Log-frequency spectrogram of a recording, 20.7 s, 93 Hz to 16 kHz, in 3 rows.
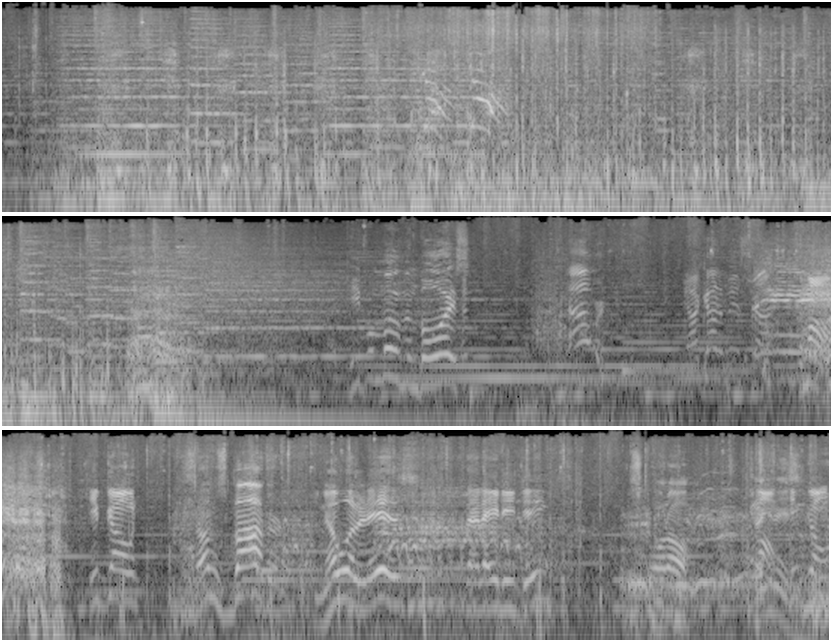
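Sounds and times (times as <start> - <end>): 
mustang galloping hoofbeats: 0.0 - 20.7
mustang whinnying and neighing: 0.6 - 8.6, 13.2 - 14.6, 15.2 - 20.7
speech: 14.9 - 20.7.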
